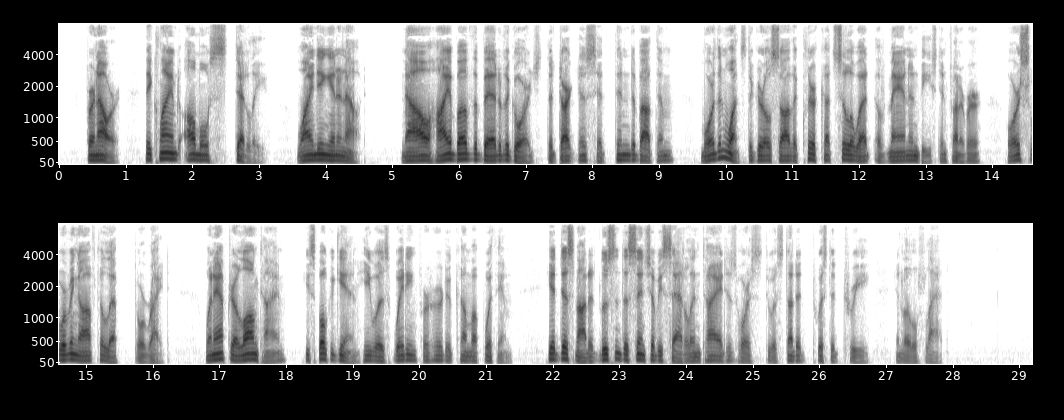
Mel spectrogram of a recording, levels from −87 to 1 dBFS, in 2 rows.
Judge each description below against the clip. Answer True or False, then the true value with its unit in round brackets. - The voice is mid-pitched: False (95 Hz)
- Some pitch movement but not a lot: True (4.1 semitones)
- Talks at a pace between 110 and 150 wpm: False (185 wpm)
